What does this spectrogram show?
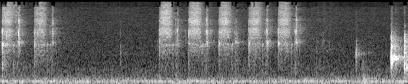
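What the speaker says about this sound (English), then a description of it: "I'm gonna use this, if it doesn't mess up my face, the Makeup Revolution Super Fix setting spray." Makeup Revolution Super Fix setting spray is pumped in a series of short, sharp hissing bursts, several close together, heard up close in a quiet room.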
